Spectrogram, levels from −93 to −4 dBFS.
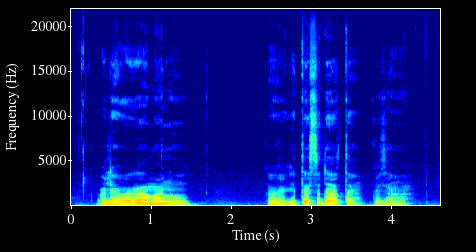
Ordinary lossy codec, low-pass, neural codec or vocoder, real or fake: none; none; vocoder, 44.1 kHz, 128 mel bands every 512 samples, BigVGAN v2; fake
